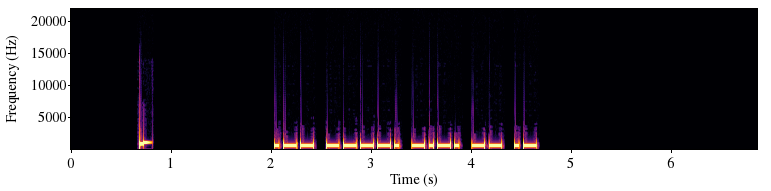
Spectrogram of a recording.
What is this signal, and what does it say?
Morse code, heard as a keyed tone, about 28 wpm, 700 Hz. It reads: W9CMA
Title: USA Call Signs 28wpm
